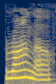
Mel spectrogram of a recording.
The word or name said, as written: wrongo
